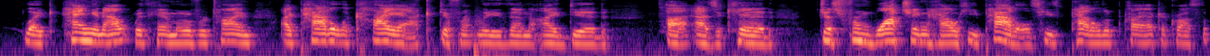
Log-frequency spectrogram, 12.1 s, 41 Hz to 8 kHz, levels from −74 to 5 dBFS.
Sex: male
